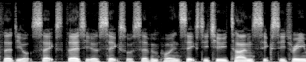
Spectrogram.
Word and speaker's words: .30-06: the 30-minute six Springfield cartridge pronounced 30 ought 6 3006 or 7.62 times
